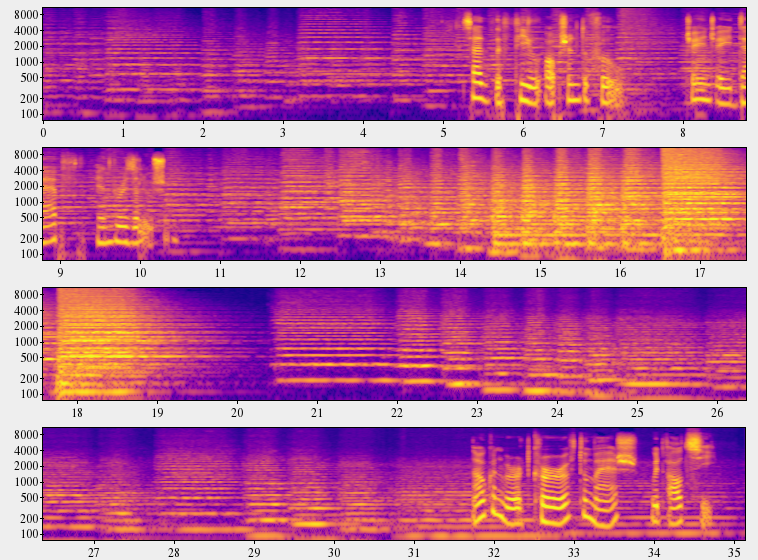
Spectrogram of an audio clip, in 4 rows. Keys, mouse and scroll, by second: 0.0-2.0 typing, 2.3 Tab, 3.4-4.8 drag, 5.8-7.8 drag, 7.9-8.9 drag, 10.0 Tab, 10.3-14.7 right drag, 10.5 alt+s, 11.5 alt+s, 12.4 alt+s, 13.1 g, 13.9 g, 14.2 Tab, 14.5 z, 14.7-16.1 middle drag, 15.7 click, 16.2 click, 16.2 middle click, 16.5 z, 16.6 middle click, 16.9 KP_1, 17.8 click, 18.3 z, 18.7 middle click, 19.3 Tab, 19.6 Tab, 20.2 KP_1, 20.9 right click, 21.4-24.0 drag, 22.8-24.1 middle drag, 23.8-24.8 right drag, 24.5-27.2 typing, 24.8 Tab, 25.3 right click, 26.4-27.4 right drag, 29.0 shift+z, 29.5 middle click, 29.7 Tab, 31.5 alt+v, 31.9 alt+c, 34.2-35.0 middle drag, 34.7 s.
